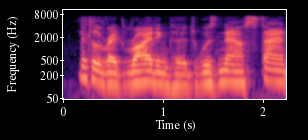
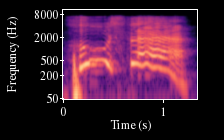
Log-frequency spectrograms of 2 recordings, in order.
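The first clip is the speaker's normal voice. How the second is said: put-on much higher, louder old-lady call; frail grandmother calling; 7 dB louder than usual. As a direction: call out to the door.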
